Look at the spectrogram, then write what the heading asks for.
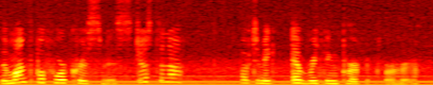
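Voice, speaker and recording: High-voiced woman reading, noisy distant recording. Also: lively intonation, fairly quick, fairly bright tone. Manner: stumbles over words and repeats phrases. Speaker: fan fiction podcast reader. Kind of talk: amateur storybook read-aloud.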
